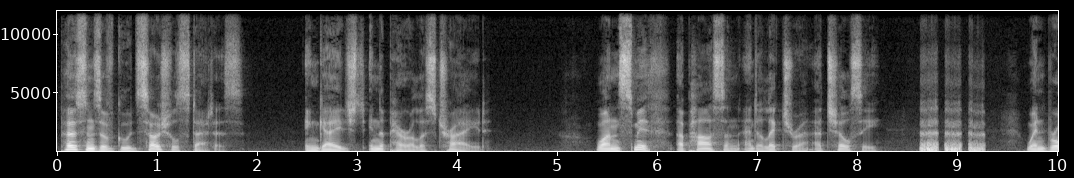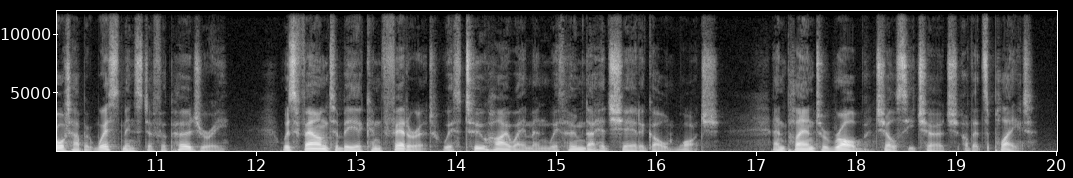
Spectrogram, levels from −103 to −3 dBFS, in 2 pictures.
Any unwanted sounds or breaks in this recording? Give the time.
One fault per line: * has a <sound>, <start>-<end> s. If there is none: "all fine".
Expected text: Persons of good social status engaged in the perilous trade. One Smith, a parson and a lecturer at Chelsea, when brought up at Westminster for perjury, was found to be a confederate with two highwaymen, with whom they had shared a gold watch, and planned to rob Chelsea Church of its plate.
* has a laugh, 8.6-9.3 s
